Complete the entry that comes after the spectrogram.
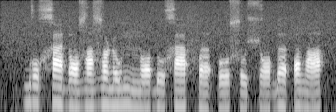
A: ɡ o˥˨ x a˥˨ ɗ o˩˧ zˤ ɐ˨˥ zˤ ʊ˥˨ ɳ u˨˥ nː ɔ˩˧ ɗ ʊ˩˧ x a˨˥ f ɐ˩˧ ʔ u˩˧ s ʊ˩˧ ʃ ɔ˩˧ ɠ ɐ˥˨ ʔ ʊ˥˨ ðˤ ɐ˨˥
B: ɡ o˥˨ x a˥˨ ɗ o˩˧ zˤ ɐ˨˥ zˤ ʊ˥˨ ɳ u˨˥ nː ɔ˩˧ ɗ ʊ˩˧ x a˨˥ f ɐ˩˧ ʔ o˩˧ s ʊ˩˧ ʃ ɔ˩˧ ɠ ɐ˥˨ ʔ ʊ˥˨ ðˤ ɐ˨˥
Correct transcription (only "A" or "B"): B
